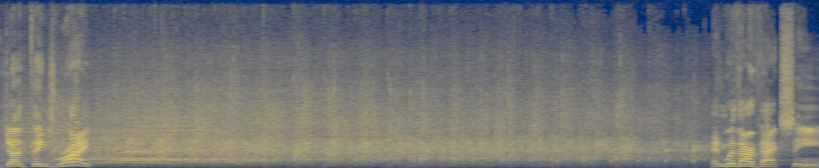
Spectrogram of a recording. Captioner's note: applause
